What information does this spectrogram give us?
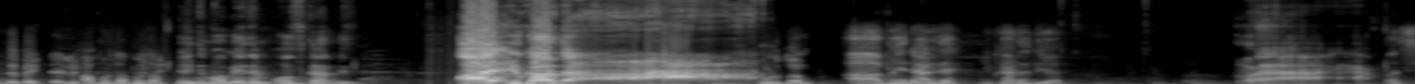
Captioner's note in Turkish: acı dolu bağrışlar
